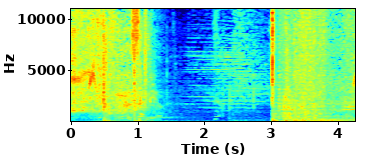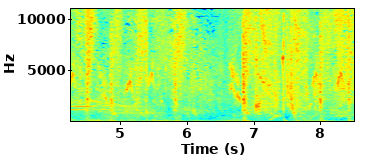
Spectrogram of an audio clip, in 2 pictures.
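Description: Incendio fire spell cast in Hogwarts Legacy: a dense burst of crackling, booming impacts erupts abruptly and keeps roaring with scattered pops over a busy game soundscape, after a quieter stretch.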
